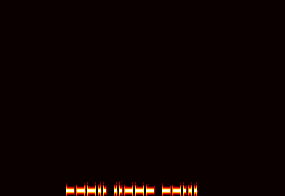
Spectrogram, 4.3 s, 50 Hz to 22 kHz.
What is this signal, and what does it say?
Morse code, heard as a keyed tone, about 29 wpm, 700 Hz. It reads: 827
